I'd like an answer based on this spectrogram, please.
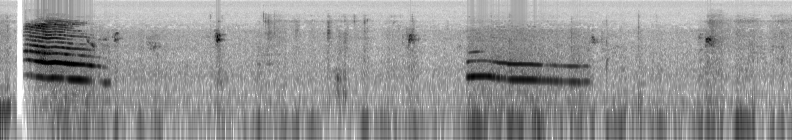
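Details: Pet cat, among six house cats whose voices are compared, making two clear meows about four seconds apart: a bright, falling first call and a steadier, longer second one, with faint rustling in a quiet room.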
